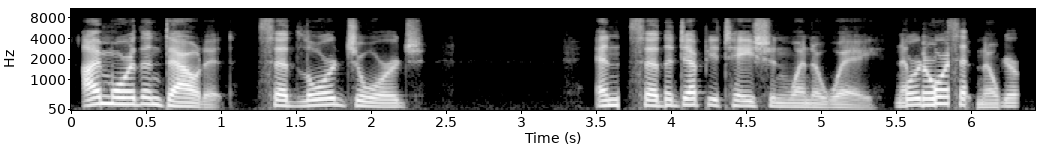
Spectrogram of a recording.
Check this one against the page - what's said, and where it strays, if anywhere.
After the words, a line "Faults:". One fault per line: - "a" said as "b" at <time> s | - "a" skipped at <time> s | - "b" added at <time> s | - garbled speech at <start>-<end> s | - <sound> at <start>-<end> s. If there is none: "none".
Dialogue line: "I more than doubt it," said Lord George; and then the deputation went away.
"I more than doubt it," said Lord George; and said the deputation went away. [garbled]
Faults:
- "then" said as "said" at 3.7 s
- garbled speech at 5.5-6.3 s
